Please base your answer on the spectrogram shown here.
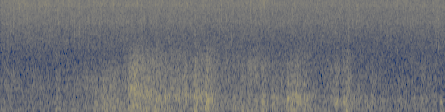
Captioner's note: thunder rumbling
